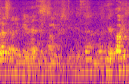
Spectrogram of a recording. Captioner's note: audience chatters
